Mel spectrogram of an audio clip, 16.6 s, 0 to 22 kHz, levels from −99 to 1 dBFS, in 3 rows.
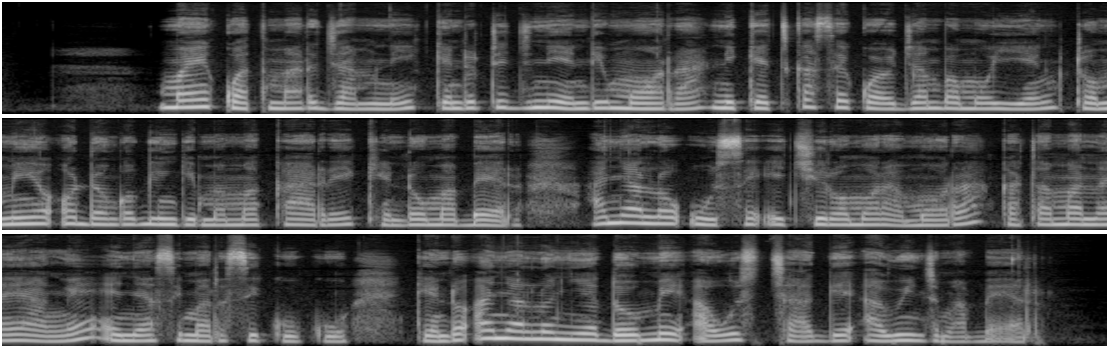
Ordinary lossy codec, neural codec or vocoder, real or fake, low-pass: none; none; real; none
